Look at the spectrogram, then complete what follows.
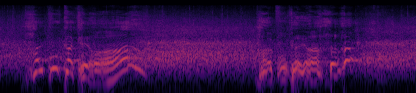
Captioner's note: continues imitating Korean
